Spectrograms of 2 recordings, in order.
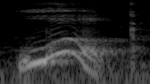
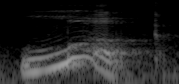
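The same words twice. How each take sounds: First: Much higher, thrilled Look; excited exclamation. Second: High, loud excited Look; excited exclamation. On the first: Teacher modelling excitement for an exclamation mark. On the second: Teacher showing kids how to read an exclamation mark. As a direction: say it like you just spotted something. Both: Shown as a demonstration. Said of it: "so say it with excitement".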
